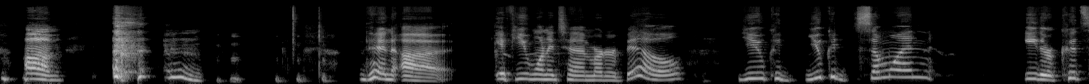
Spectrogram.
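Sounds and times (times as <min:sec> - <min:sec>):
speech: 0:00.0 - 0:02.1, 0:03.2 - 0:09.4, 0:10.2 - 0:10.8
people coughing while getting over being sick: 0:01.2 - 0:01.5.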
